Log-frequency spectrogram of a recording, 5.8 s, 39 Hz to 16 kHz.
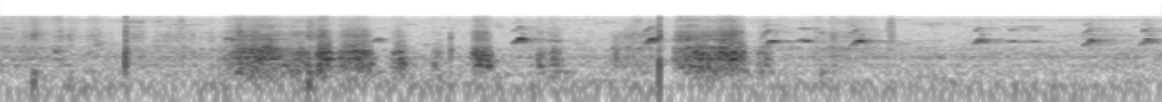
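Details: Several neighbourhood dogs barking on a Saturday morning after starting around 5:30 and keeping people awake; irregular bursts of harsh barks and yelps overlap, some rising whines, with a steady background hiss.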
